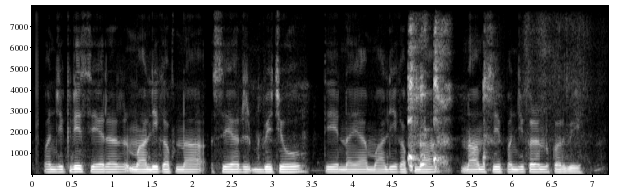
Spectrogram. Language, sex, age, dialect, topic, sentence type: Magahi, male, 41-45, Northeastern/Surjapuri, banking, statement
